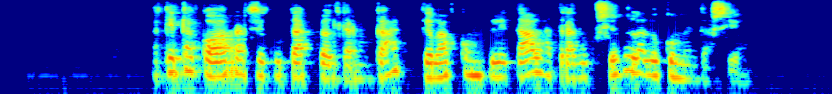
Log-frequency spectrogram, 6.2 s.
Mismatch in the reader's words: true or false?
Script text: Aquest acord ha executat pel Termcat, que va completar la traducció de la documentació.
false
